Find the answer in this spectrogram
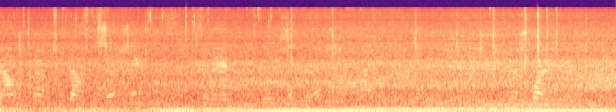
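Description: A motor vehicle's engine running close by: a low, steady hum that grows louder about a second and a half in and then holds. Faint voices and a few light clicks sit over it.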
